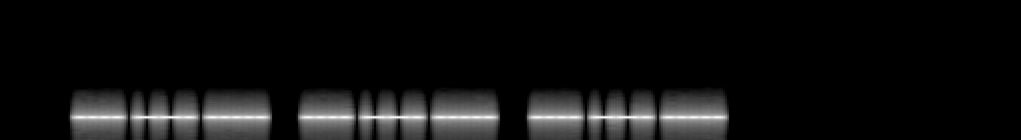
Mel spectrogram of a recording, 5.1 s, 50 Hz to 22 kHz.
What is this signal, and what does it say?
Morse code, heard as a keyed tone, about 40 wpm, 700 Hz. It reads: HG5 HG5 HG5
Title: Callsign Prefixes for Top 25 DXCC - Repeated 3x - 40wpm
